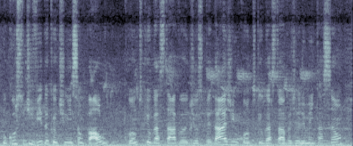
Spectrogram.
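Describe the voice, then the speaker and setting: Music plays in the background, and audible room echo surrounds the voice. A man speaks at a very fast pace. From Brazil, Minas Gerais (Betim). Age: 20s. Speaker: travel vlogger, programmer. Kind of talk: vlog storytelling. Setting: outdoors walking in city streets. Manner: casual conversational.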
